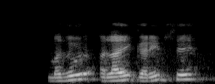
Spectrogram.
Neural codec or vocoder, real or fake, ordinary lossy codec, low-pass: none; real; Opus, 32 kbps; 7.2 kHz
